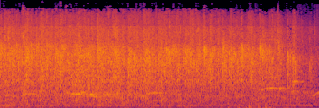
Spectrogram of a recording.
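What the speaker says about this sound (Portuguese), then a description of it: "Pode assentar e bater as palmas para Ele bem forte, bem alegre" Church congregation clapping hard and joyfully together, a dense, steady wash of applause from many hands that holds loud throughout and tapers slightly at the end.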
